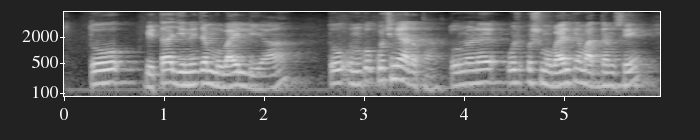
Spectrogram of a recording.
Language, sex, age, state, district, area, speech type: Hindi, male, 18-30, Madhya Pradesh, Betul, urban, spontaneous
